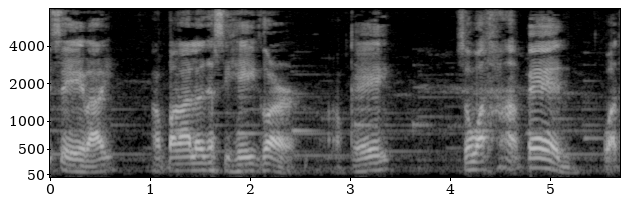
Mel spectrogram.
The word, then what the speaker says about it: Hagar: Pag sinabi ko kasing Hagar, parang Haggard. Sasabihin ng mga magaling mag-English dyan, hey, it's Hagar, not Hagar.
